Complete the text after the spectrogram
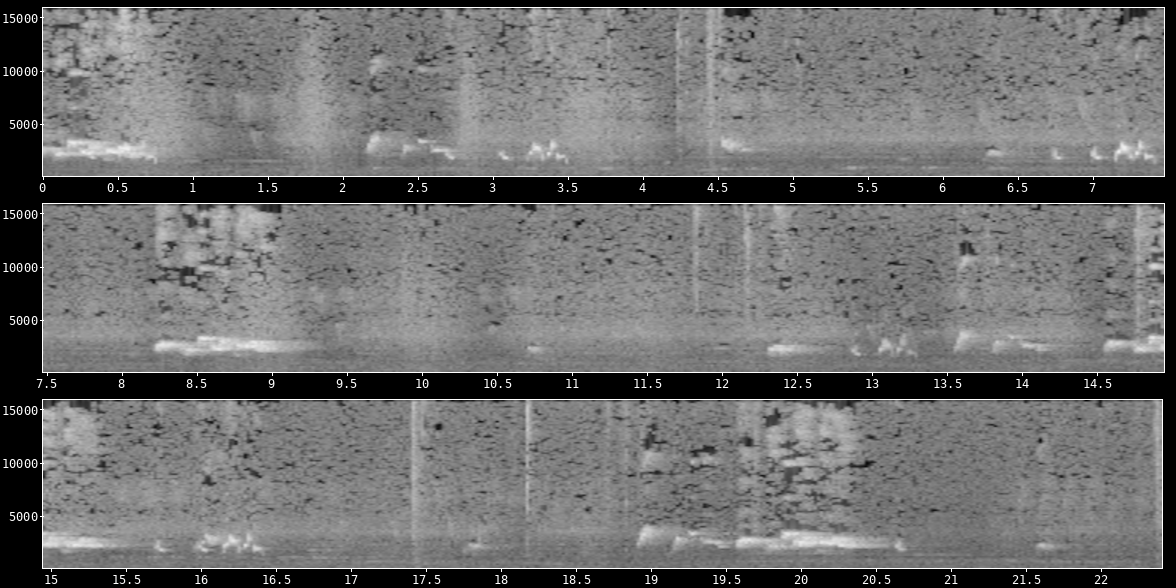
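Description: A caged songbird sings in loud, short bursts of whistles and chirps.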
